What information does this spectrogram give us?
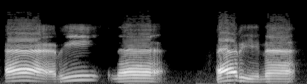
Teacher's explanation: نقلوا حركة الهمزة إلى الساكن اللي هو الراء فصارت آرينا آرينا، فرققت الراء بعد أن كانت مفخمة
